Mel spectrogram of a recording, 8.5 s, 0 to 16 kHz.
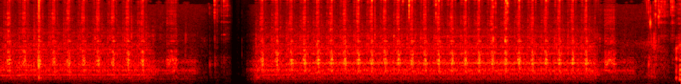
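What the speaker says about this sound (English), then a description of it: "Now we're going to sew down that." A sewing machine runs a 3 mm stitch along a vinyl bag, a steady fast rhythmic whirr close by that stops briefly, then resumes for a long even run before ending.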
